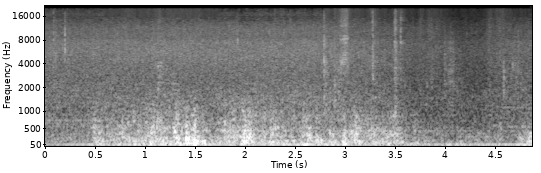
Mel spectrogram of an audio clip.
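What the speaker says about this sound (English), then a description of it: "You're in the rain, as you can see here." Steady rain falls in a fantasy role-playing video game, with a low rumble of thunder rolling beneath it, a continuous quiet wash without speech.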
